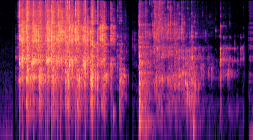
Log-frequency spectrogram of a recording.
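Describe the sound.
A drink being made, with liquid poured into a glass: a loud rattling splash lasting about two seconds, then a second shorter, softer pour with light clinks, and a brief faint sound at the end.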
